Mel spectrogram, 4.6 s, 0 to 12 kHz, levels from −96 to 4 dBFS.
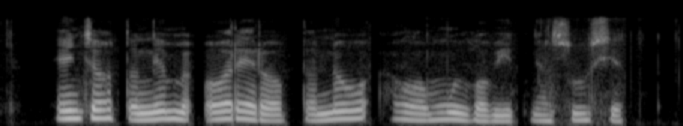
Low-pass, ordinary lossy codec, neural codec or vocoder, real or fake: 7.2 kHz; none; none; real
